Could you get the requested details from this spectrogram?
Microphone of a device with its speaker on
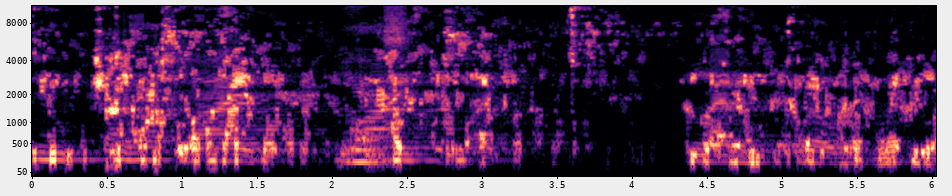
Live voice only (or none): Yes.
